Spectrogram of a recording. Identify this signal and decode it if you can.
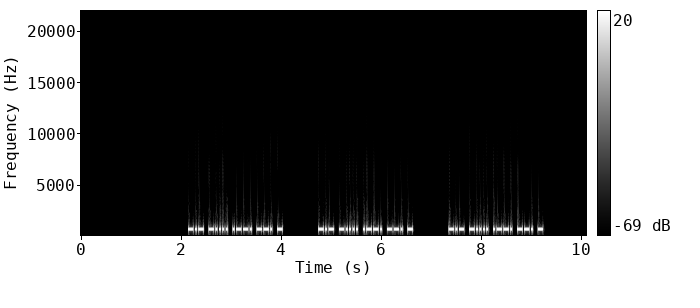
Morse code, heard as a keyed tone, about 36 wpm, 700 Hz. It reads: K6PGT K6PGT K6PGT
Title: USA Call Signs - 5 Characters - Repeated 3x - 35wpm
